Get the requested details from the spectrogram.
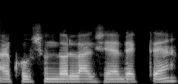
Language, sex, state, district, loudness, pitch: Bengali, male, West Bengal, Jalpaiguri, -18 LUFS, 125 Hz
